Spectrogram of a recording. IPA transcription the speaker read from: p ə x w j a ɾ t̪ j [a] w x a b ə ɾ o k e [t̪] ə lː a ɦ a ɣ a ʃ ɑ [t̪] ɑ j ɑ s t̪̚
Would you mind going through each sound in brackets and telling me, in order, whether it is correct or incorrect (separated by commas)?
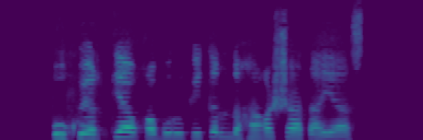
incorrect, correct, correct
